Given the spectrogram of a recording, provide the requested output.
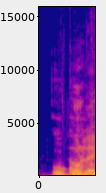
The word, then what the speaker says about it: ukulele: Which is pronounced ukulele. – Ukulele, I was just going to say. And he would call that out, too. – Why do you know that? – Because I've been to Hawaii. – Because it's, They pronounce only the vowels there.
